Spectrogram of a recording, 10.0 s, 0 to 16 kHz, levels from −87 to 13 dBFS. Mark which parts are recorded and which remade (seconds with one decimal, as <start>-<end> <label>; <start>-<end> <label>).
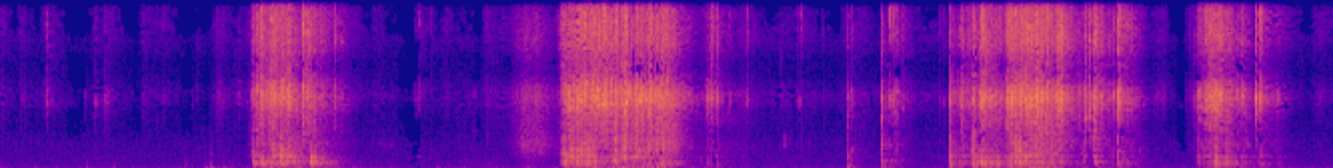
0.0-3.7 remade; 3.7-5.1 recorded; 5.1-9.2 remade; 9.2-10.0 recorded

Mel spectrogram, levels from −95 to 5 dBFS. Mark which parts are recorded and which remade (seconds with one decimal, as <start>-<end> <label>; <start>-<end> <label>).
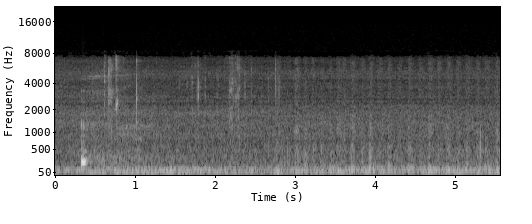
0.0-5.6 recorded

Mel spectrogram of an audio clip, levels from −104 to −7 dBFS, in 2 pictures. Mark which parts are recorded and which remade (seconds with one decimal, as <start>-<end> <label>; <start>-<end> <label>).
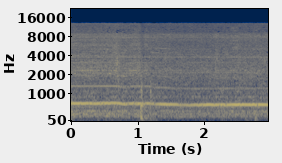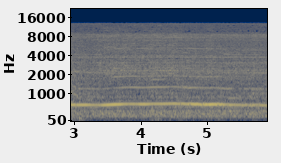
0.0-2.8 remade; 2.8-4.6 recorded; 4.6-5.9 remade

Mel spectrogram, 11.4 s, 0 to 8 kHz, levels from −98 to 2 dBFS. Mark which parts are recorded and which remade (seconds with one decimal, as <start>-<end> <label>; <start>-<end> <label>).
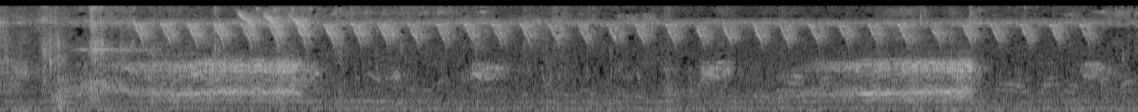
0.0-0.7 remade; 0.7-11.4 recorded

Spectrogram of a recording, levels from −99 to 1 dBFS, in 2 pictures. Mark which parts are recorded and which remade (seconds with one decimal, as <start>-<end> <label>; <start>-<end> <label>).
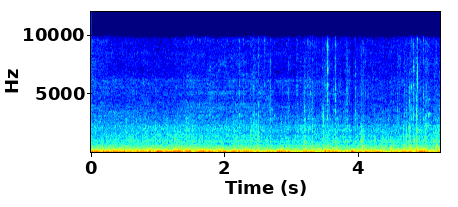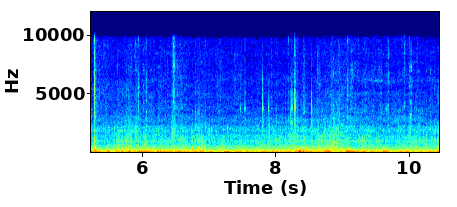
0.0-3.4 recorded; 3.4-4.1 remade; 4.1-10.5 recorded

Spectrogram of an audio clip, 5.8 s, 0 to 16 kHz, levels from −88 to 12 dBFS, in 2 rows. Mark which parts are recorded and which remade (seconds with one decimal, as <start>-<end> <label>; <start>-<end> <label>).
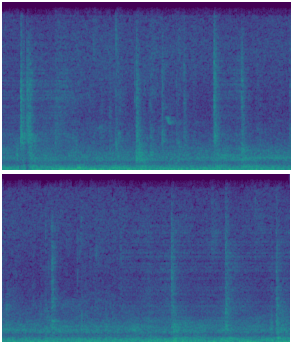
0.0-0.7 remade; 0.7-2.1 recorded; 2.1-2.5 remade; 2.5-4.1 recorded; 4.1-5.8 remade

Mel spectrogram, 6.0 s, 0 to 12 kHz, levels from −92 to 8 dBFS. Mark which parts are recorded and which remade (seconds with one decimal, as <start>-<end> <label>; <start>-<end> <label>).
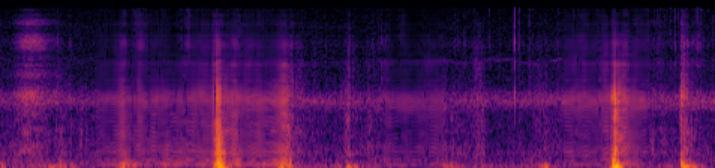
0.0-0.8 recorded; 0.8-2.4 remade; 2.4-3.2 recorded; 3.2-3.7 remade; 3.7-4.7 recorded; 4.7-5.4 remade; 5.4-6.0 recorded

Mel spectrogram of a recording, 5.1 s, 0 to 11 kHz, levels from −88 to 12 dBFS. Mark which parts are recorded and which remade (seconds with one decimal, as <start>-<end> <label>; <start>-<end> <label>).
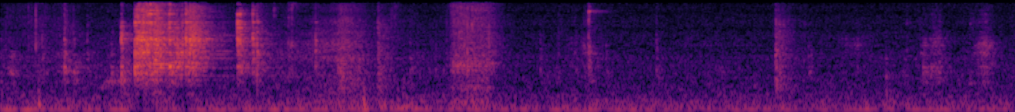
0.0-5.1 recorded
